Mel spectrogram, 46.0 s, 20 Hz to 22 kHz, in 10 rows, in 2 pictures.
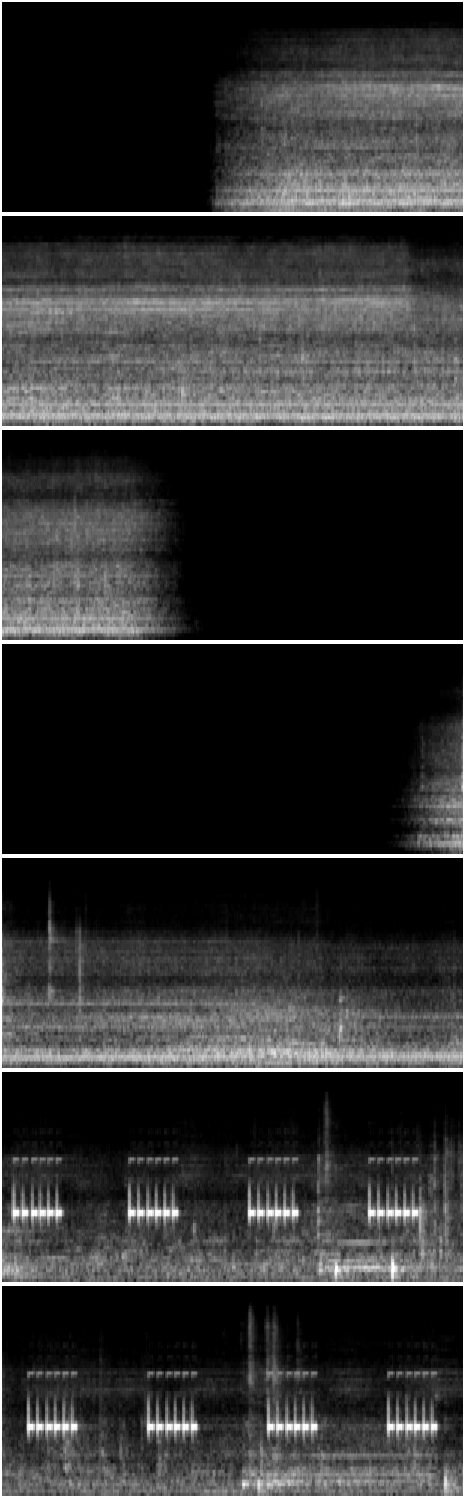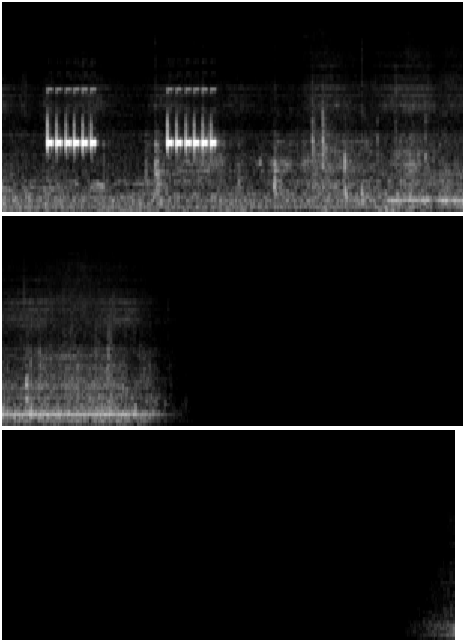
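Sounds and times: short high alarm beeps: 23.2 - 23.7, 24.3 - 24.9, 25.5 - 26.1, 26.7 - 27.3, 27.9 - 28.5, 29.1 - 29.7, 30.3 - 30.9, 31.5 - 32.1, 32.7 - 33.3, 33.9 - 34.5.

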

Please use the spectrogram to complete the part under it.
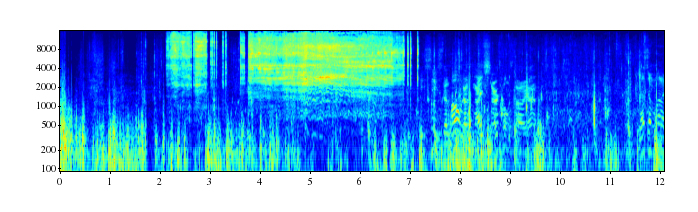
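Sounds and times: low buffeting and knocks: 0.0 - 12.0
fishing reel drag buzzing: 2.1 - 7.2.

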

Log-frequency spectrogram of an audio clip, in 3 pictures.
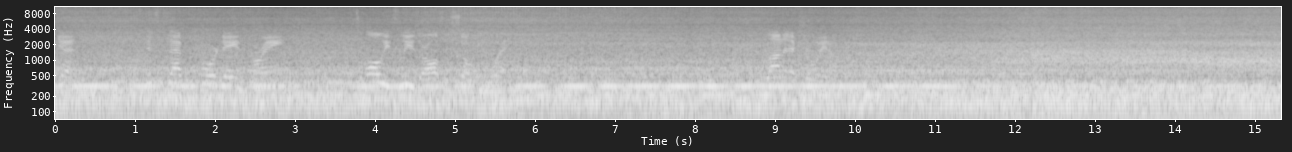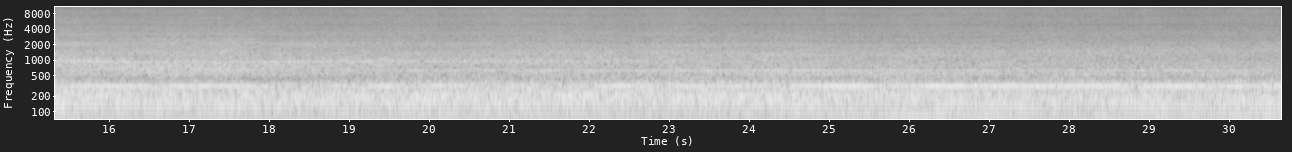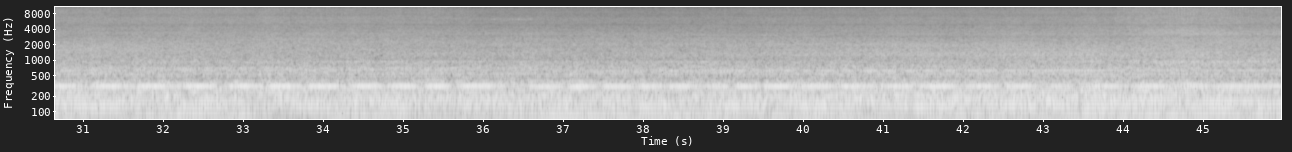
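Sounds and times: blower fan whine: 0.0 - 45.9
leaf blower engine hum: 0.0 - 45.9.

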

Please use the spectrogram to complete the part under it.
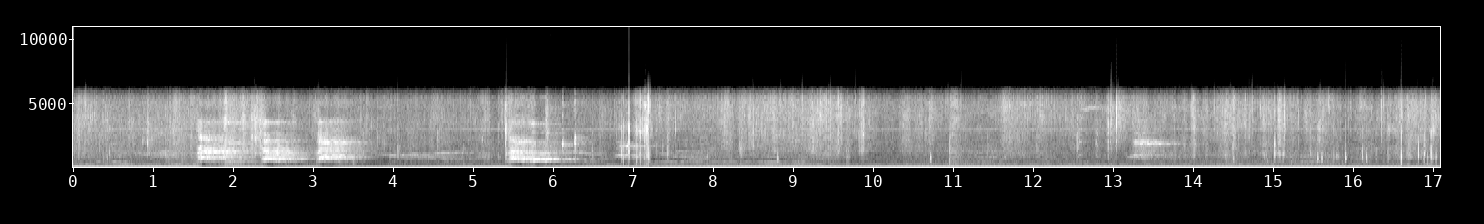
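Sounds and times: steady low hum: 0.0 - 17.0
dog barking: 1.5 - 8.0, 13.2 - 14.0.

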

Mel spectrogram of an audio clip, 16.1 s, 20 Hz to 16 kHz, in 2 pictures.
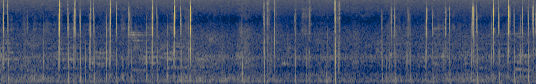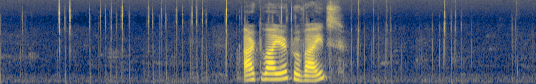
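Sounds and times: stylus tapping on touchscreen: 0.0 - 2.9, 3.9 - 11.6, 13.2 - 15.1.

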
